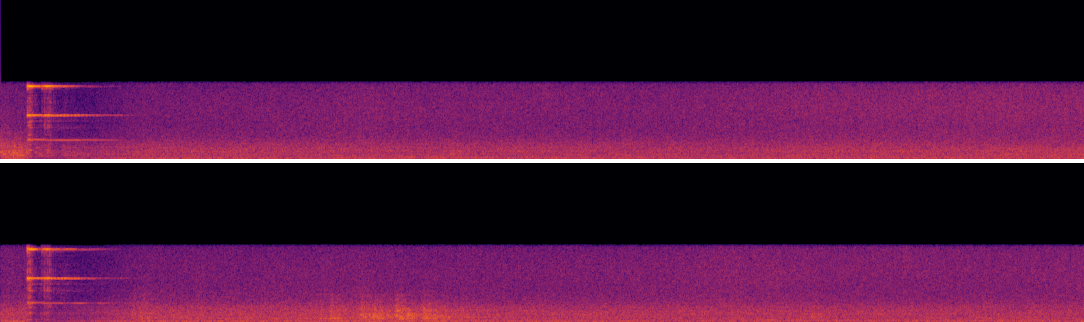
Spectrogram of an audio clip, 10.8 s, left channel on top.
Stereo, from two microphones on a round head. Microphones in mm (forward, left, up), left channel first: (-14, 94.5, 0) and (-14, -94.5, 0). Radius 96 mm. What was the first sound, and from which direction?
A bicycle bell, 20° right (ahead or behind).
